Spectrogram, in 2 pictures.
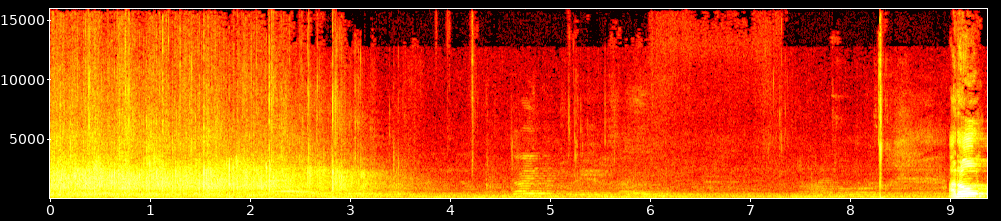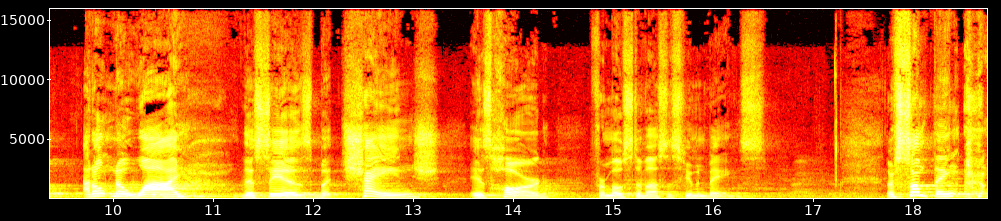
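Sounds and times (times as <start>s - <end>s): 
audience clapping hands: 0.0s - 3.9s
speech: 9.0s - 16.6s, 17.7s - 18.7s.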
